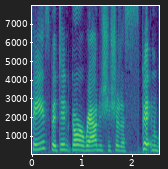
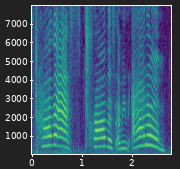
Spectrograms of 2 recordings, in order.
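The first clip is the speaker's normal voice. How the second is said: high, drawn-out name calls; mock calling out; 11 semitones higher, 3 dB louder, slower than usual. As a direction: call the names out high, stretching them. Acting out a viewer's called-out names.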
